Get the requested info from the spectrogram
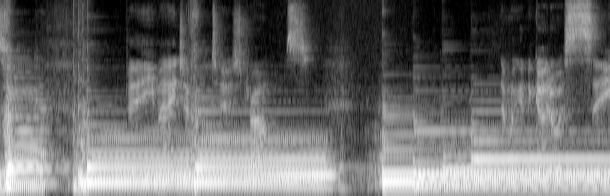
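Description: Gibson semi-hollow electric guitar strumming chords, each left to ring, in a slow progression, with a short break about three and a half seconds in before the next chord.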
